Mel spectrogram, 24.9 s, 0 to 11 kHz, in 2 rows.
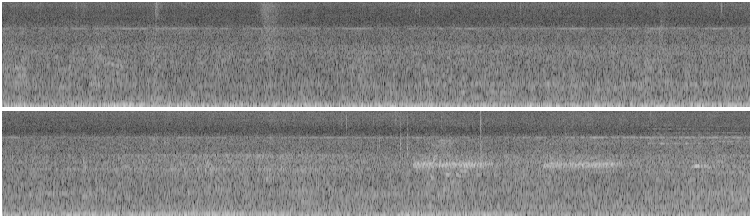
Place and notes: Chiang Kai-Shek Memorial Hall Station - soundwalk
in the MRT stations, From out of the station platform, Sony PCM D50 + Soundman OKM II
